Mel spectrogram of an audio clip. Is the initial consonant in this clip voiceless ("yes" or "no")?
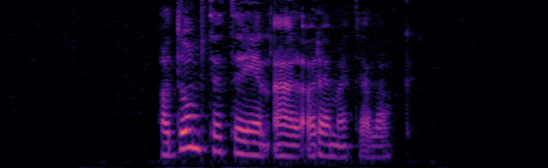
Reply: no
